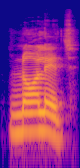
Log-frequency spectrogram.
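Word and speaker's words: knowledge: silent होता है जानकारी नॉलेज नॉलेज नॉलेज में के साइलेंट होता है दयालु या प्रकार काइंड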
